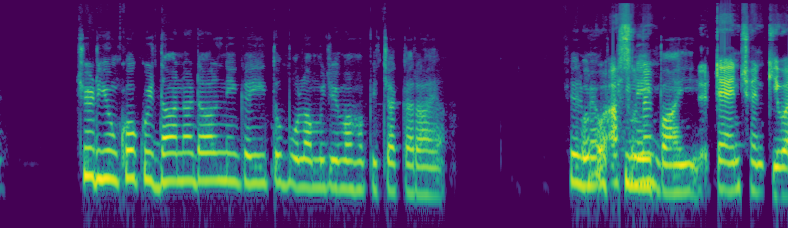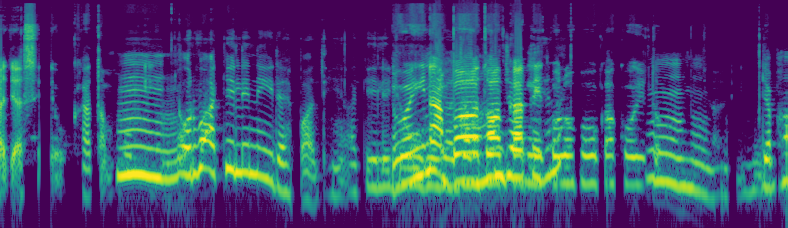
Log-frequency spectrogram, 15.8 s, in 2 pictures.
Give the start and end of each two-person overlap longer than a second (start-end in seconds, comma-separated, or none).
11.9-14.9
